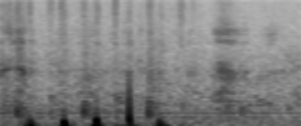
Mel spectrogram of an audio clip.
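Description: Quick footfalls of high knees on the spot, a fast run of soft thumps in the first second that then die away.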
